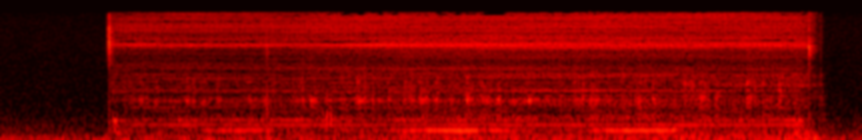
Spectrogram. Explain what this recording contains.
Spinning motor; close
Light projector motor spinning
metallic, motor, spinning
